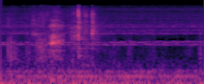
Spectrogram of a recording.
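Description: Eerie background score: a deep, steady, low rumbling drone, with a few faint short noises about half a second in.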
